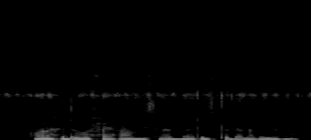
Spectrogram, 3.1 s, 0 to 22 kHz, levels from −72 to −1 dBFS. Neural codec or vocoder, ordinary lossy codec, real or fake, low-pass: codec, 24 kHz, 3.1 kbps, DualCodec; none; fake; none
